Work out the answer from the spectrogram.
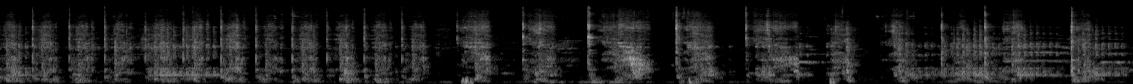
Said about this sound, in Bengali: আমি এইভাবে ধীরে ধীরে ধীরে ধীরে এইভাবে নাড়তে নাড়তে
